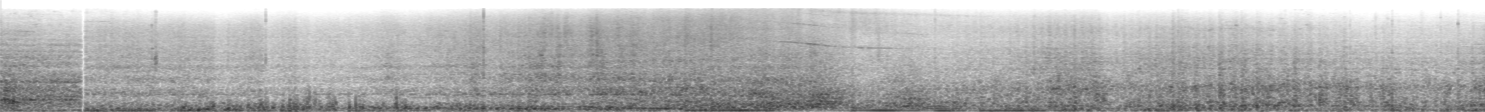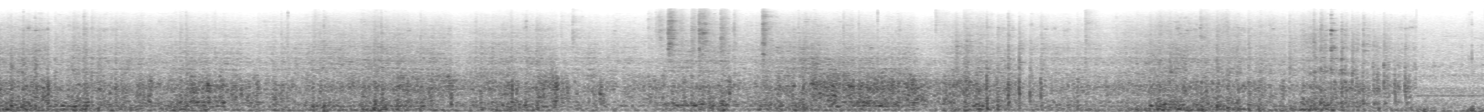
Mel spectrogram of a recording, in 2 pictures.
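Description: Indian Railways passenger train coaches passing close by at speed: a continuous clatter of wheels over the rail joints with the rush of the moving train.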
